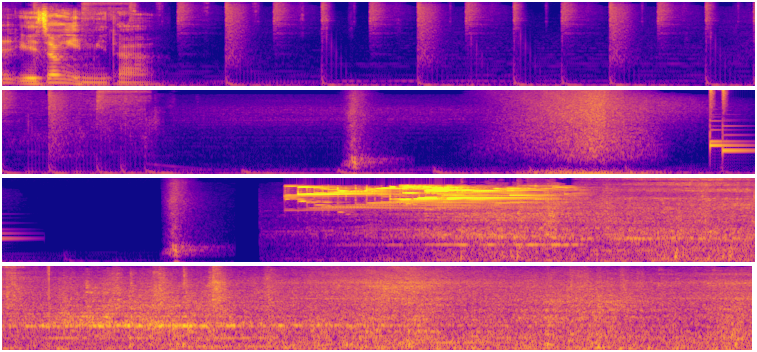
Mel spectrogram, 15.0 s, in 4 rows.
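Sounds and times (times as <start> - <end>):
train wheels squealing: 9.0 - 13.6
train rumbling on rails: 9.3 - 15.0.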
